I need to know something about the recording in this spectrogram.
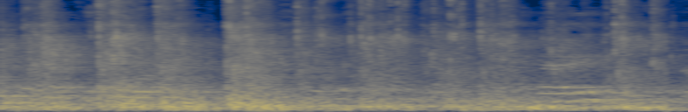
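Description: Tap shoes striking a wooden floor: many dancers' metal taps clattering in quick, unevenly spaced strikes.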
